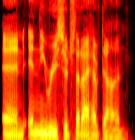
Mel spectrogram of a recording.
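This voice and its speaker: Smooth, low-voiced young male sports host. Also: normal speed, no echo, studio quality. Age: young adult. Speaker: sports talk show host. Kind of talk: casual sports radio talk.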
